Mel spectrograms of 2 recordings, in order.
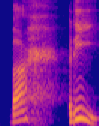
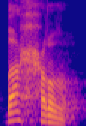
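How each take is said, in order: First: The r is light, with a front vowel. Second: The r is heavy, with the tongue back raised. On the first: The word is read mid-recitation with its vowel. "Ri dibaca tipis" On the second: The reciter stops on this word. "maka huruf ro menjadi teb, tebal"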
